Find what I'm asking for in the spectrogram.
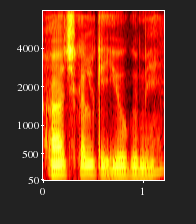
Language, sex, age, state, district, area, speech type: Hindi, male, 18-30, Madhya Pradesh, Ujjain, urban, spontaneous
